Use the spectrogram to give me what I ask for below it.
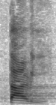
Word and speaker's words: ताड़ी: Next example is preparation of ताड़ी। Spelling इसकी toddy है, प्रोनाउंसिएशन आप इसका सही लेना चाहिए आपने, ताड़ी।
